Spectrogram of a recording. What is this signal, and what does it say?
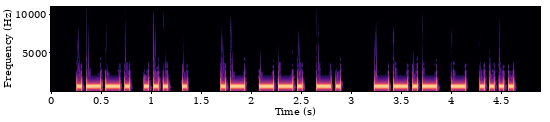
Morse code, heard as a keyed tone, about 25 wpm, 700 Hz. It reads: PSE AGN QTH
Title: Common QSO Phrases 25wpm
